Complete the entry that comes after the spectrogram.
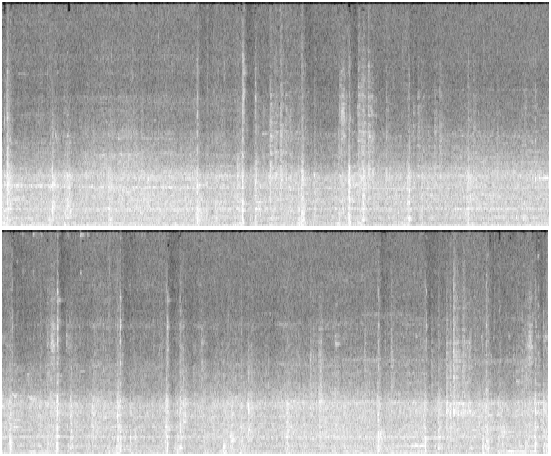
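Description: Diesel train running along the line: a steady rumble with frequent irregular clicks and rattles from the wheels on the track.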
